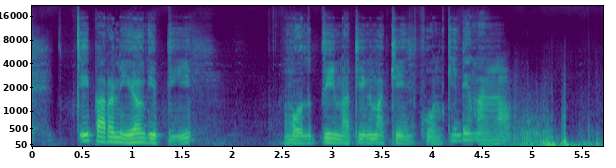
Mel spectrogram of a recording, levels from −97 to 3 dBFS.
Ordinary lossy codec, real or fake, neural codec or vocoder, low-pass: none; fake; codec, 44.1 kHz, 1.7 kbps, Pupu-Codec; none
